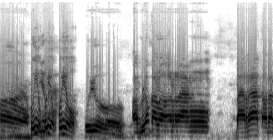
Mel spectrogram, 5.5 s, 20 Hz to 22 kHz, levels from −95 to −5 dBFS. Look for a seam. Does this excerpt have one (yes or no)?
no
